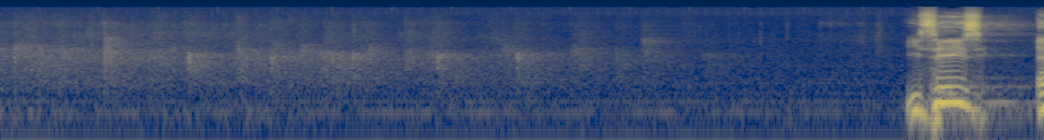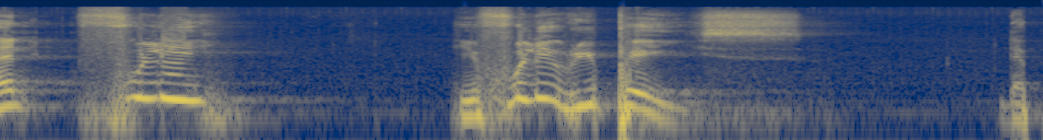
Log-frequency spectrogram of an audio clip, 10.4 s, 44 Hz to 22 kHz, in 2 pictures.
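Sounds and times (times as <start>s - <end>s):
church audience clapping: 0.0s - 3.9s
speech: 4.5s - 6.2s, 7.5s - 9.0s, 10.3s - 10.4s.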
